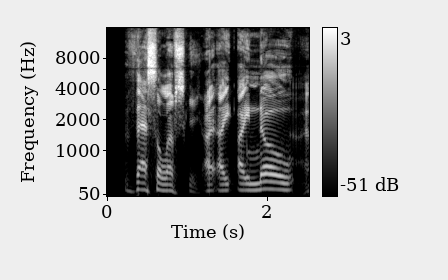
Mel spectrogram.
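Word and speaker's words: Vasilevskiy: Did I mispronounce the last name? Of whom? Listen, I know that it's Vasilevsky.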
